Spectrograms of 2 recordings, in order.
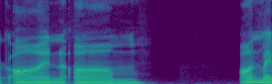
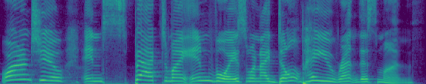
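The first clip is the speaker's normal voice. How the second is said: sassy; 6 semitones higher than usual. Retold or imitated. Telling off the smoke inspectors.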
